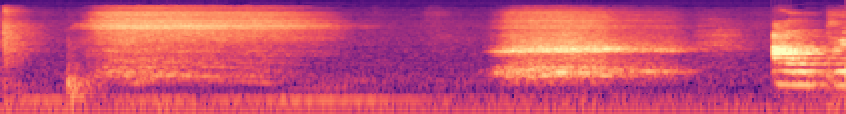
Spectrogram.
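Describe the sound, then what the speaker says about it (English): Slow deep breaths in and out during a workout cool-down, a long soft inhale followed by a stronger exhale and a sharp final breath, close and alone. "Take deep breath in and out."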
